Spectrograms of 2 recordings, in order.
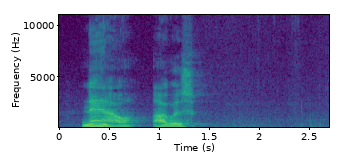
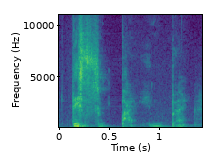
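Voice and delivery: unvoiced revenge whisper; vengeful whisper; 7 semitones lower than usual. Boy whispers revenge while stabbing his brother. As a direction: hiss it through the teeth.

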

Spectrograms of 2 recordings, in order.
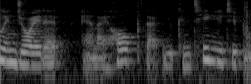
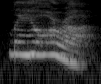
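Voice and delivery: gasp; 8 semitones higher than usual. Acted. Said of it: "he gasped".

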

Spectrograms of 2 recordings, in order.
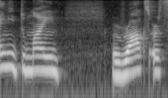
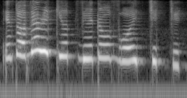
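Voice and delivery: put-on cooing baby talk; 10 semitones higher, 3 dB louder than usual. Coaxing a hatching egg.

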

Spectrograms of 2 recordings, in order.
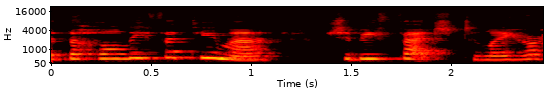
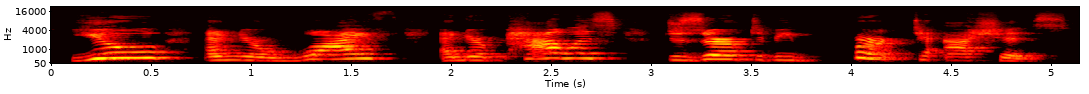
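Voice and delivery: loud, booming, slowing on the threat; furious genie; 7 dB louder than usual. Acted. Genie scolding Aladdin for the roc's egg, loud fury. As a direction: rage at the ungrateful master.

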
